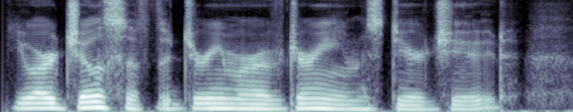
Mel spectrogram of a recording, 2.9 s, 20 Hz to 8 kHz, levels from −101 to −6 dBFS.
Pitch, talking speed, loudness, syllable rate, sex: 120 Hz, 190 wpm, -16 LUFS, 4.7 syllables/s, male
